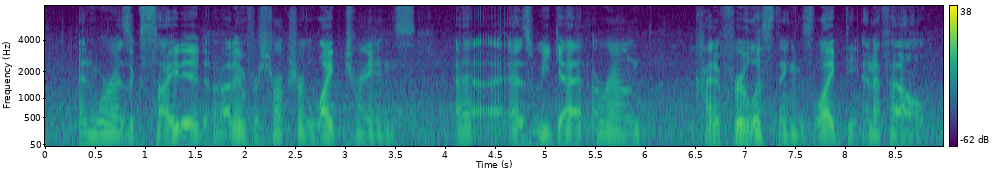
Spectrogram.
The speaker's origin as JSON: {"language": "English", "country": "United States", "said": "And that's really sad, because I know, as an American, of the amazing things that can be made and that are possible and that our country deserves"}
